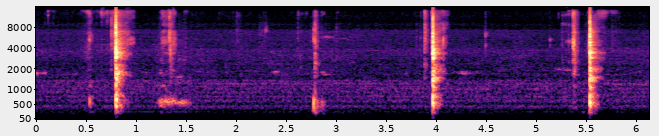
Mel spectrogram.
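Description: An onion is chopped with a knife on a board, giving a handful of sharp, separate knocks spaced about a second apart with a brief scrape between them, close to the microphone and without speech.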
